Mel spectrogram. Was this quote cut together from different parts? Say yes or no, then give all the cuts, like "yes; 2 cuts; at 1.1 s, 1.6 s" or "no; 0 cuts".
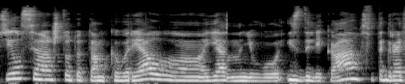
yes; 1 cut; at 2.3 s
